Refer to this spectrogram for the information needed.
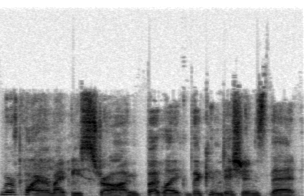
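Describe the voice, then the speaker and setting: Low-voiced woman, thoughtful podcast chat, some noise. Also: fairly even intonation. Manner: thoughtful, halting phrasing with frequent "like". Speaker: podcast co-host. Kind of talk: casual literary discussion.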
